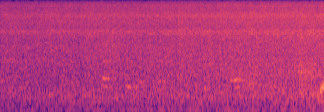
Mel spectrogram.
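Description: Steady restaurant background noise: an even hiss of room ambience with faint, indistinct voices in the distance.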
